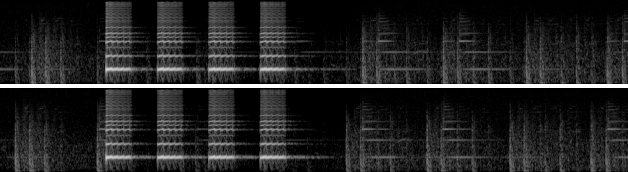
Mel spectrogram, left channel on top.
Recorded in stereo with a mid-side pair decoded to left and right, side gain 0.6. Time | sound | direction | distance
1.1 | an alarm clock | 5° left | 0.6 m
